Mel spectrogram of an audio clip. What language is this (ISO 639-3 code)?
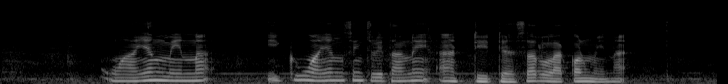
jav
